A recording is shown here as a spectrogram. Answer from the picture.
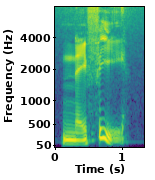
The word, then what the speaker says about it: Naifeh: This week, I picked Princess Ugg number one from Oni, written and drawn by Ted Naifeh. That's how you pronounce that.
